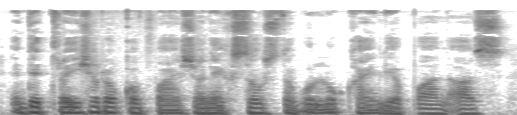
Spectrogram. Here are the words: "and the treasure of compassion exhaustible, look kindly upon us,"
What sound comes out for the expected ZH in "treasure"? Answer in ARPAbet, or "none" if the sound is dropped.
SH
